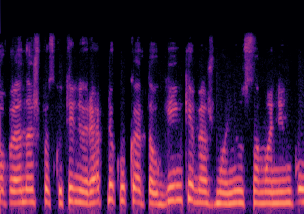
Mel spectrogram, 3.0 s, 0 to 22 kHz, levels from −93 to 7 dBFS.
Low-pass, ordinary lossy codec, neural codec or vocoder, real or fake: 10.8 kHz; Opus, 32 kbps; vocoder, 44.1 kHz, 128 mel bands every 512 samples, BigVGAN v2; fake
